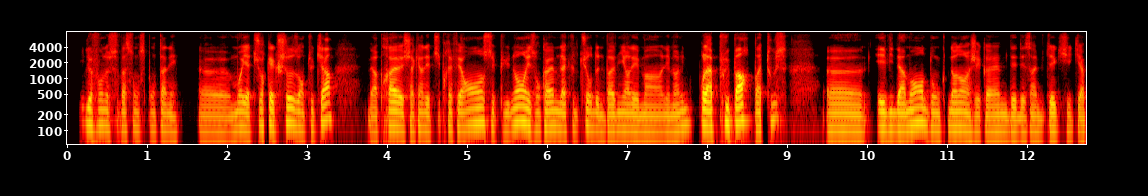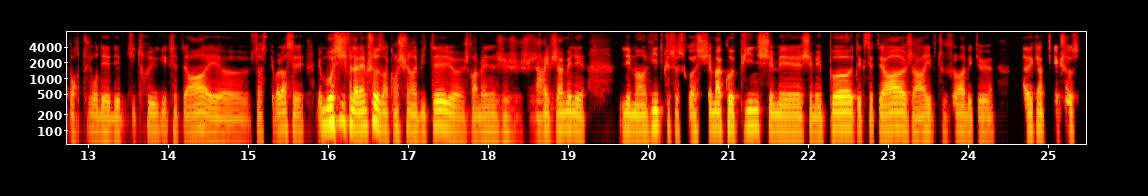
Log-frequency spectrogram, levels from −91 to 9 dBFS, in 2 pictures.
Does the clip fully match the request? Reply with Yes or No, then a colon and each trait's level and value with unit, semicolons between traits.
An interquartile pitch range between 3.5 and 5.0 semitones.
No: average, 2.9 semitones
